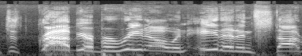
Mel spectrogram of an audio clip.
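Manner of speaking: high, loud mock-fed-up command; fed-up order. Dad retelling ordering his son to eat, mock fed-up shout. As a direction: snap it out like a worn-out parent.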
